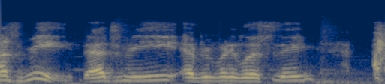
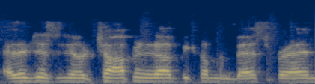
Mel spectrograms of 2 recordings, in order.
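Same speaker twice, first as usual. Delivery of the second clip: ordinary talk, nothing marked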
